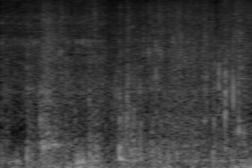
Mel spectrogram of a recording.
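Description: Mountain bike rolling along a dirt singletrack, with a low tyre rumble and scattered knocks and rattles from the bike over bumps, and wind rushing on the microphone.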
